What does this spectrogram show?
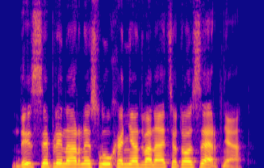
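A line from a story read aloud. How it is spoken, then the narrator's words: Loud. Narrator (Ukrainian): голосно почав Фадж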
